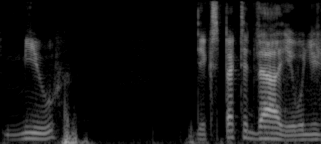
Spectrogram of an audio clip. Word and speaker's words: mu: oh and there's a symbol for that it's pronounced mu the expected value when you're just saying okay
